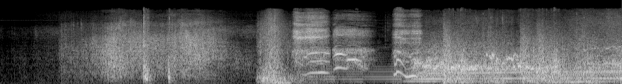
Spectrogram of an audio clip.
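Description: Cartoon racing-car engine whine from about four seconds in, its tones climbing slowly in pitch as the car accelerates, preceded by a short gasp-like voice sound.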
